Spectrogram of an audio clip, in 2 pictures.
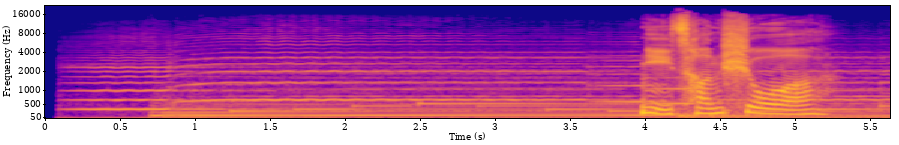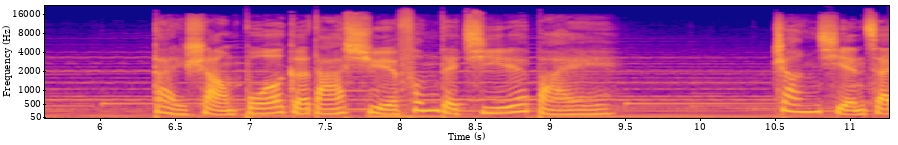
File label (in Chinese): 女 独白 深情; 我从武汉来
